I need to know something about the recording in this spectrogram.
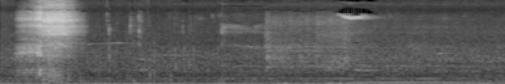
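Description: A crying woman's sharp, noisy intake of breath, lasting under a second, right at the start.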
